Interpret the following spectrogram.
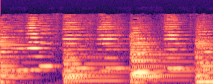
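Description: Early baroque chamber music: a violin over a basso continuo, moving in even notes that change about every two-thirds of a second.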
